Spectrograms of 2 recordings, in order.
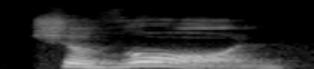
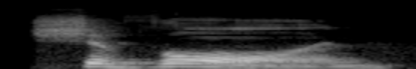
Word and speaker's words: Siobhan: the word itself but surprisingly the word is pronounced Shon Shon Shon I think in American English you're more likely going to hear shoban now tell me how many of these words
